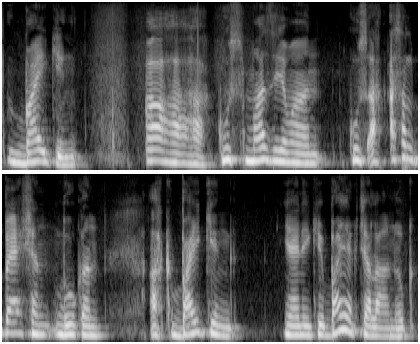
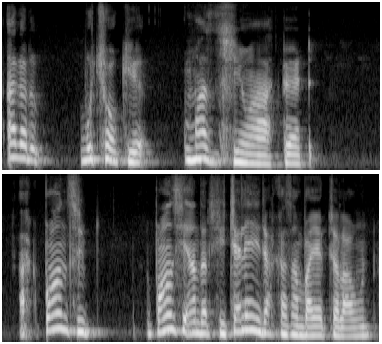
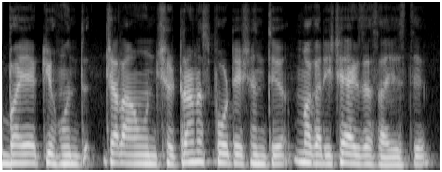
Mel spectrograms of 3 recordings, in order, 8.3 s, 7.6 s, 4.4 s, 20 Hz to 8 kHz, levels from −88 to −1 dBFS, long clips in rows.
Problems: none marked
